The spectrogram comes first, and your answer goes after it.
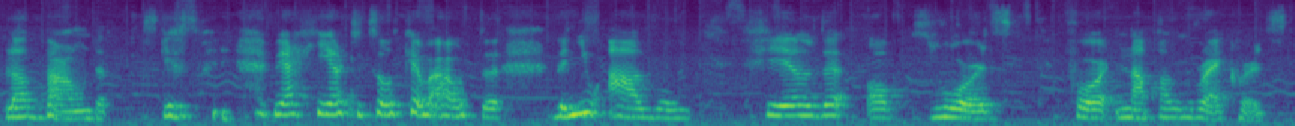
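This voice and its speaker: Female interviewer, medium pitch, unhurried and halting as she reads out questions. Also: faint music behind, poor audio. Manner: hesitant, stumbling delivery with searching pauses.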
